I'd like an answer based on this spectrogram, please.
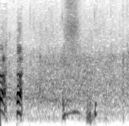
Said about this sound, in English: Why is only one person clap at a time in this gym?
